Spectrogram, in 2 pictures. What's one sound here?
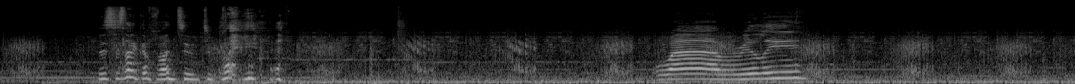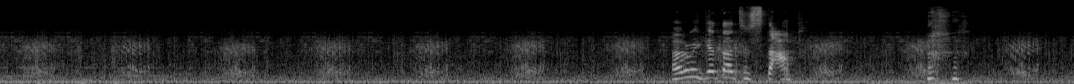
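A young woman talks and laughs with animation through a microphone.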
